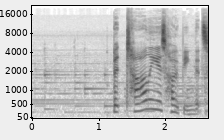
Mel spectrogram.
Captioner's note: none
